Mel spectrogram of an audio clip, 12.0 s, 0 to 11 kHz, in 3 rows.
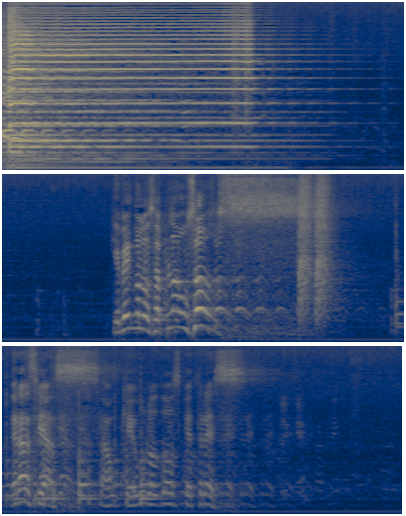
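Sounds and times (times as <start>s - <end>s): deep bass: 0.0s - 2.9s
horn section holding a chord: 0.0s - 3.8s.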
